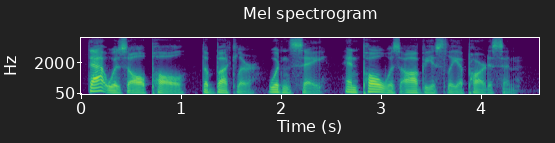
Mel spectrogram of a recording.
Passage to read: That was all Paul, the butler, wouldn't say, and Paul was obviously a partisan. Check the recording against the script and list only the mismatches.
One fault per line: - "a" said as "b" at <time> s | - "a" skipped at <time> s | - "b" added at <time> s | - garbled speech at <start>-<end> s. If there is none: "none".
none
